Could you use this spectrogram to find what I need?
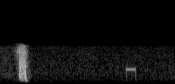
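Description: A short amateur radio signal tone: a brief burst of noise, then a single short steady beep a second later, both over faint band-limited radio hiss with no talking.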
